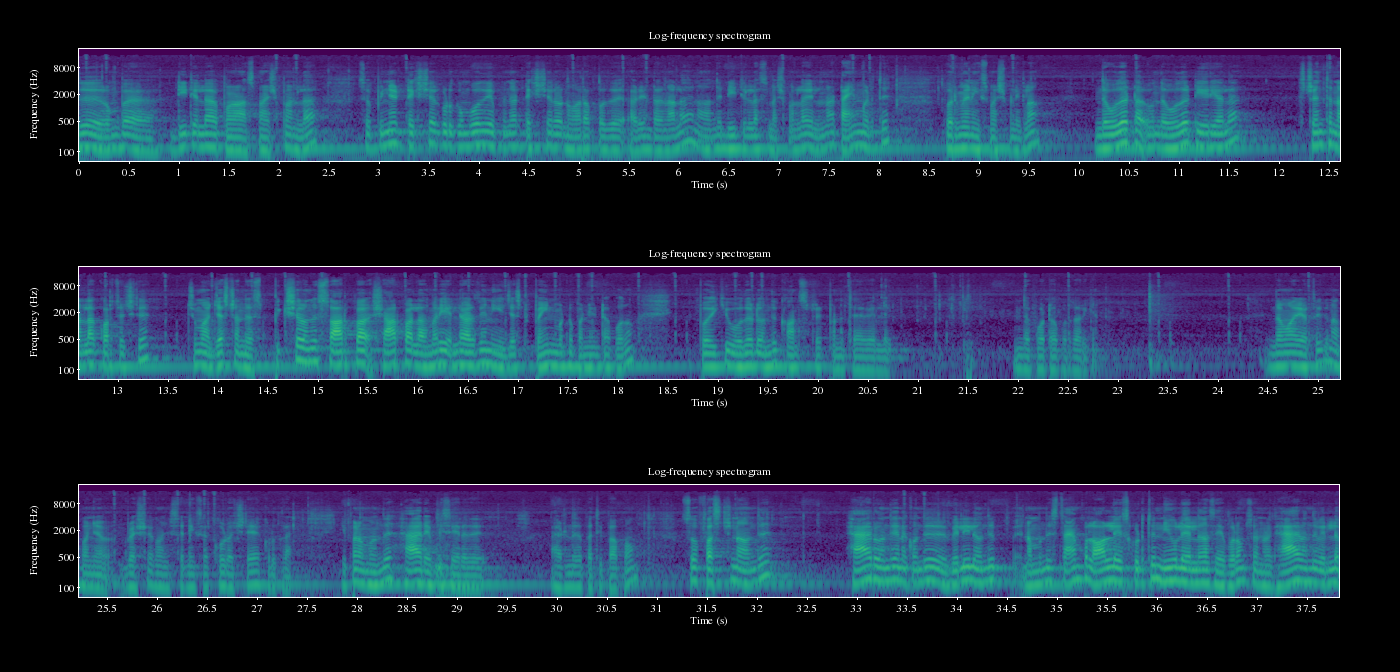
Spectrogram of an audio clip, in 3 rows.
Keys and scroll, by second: 0.8 ctrl+=, 7.6 ctrl+=, 20.7 ctrl+-, 24.6 ctrl+-, 26.9 ctrl+-, 30.2 ctrl+-, 31.2 ctrl+-, 31.5 ctrl+0, 32.8 ctrl+=, 33.4 ctrl+space.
